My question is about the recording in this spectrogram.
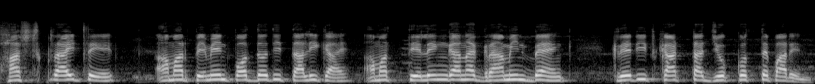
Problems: constant background noise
